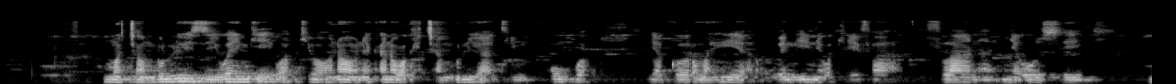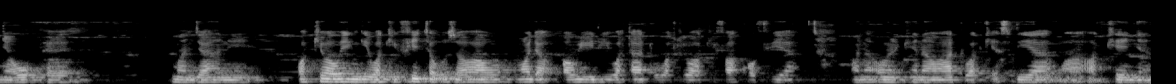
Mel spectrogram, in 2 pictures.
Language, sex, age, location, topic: Swahili, male, 25-35, Wajir, government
